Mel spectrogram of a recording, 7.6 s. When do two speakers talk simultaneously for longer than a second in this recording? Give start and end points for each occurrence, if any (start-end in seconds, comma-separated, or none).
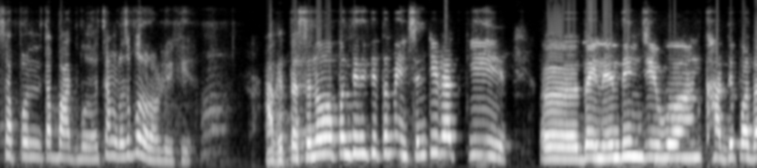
none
